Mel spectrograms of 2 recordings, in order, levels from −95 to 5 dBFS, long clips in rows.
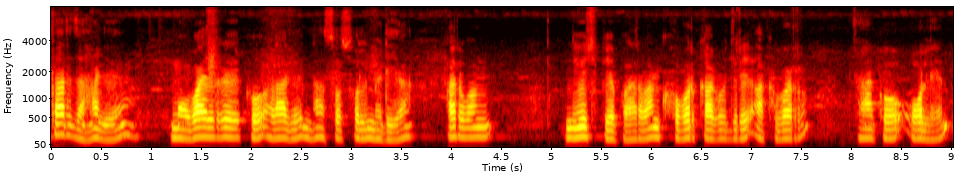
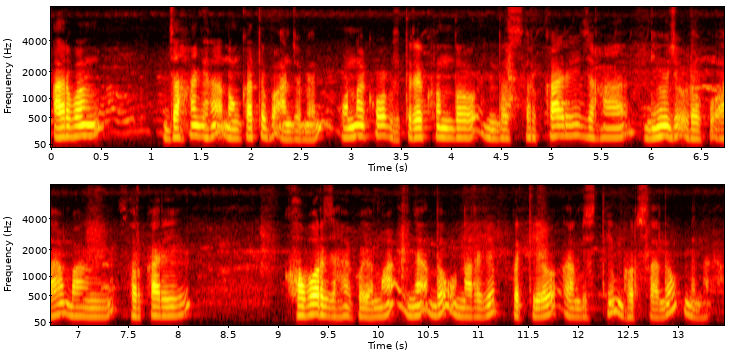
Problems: background sounds at intervals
